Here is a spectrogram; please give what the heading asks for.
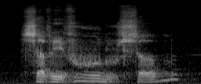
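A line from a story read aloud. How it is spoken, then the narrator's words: Murmured. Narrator (French): murmura-t-il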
